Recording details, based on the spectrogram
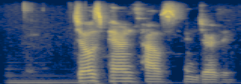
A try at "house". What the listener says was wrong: Good, good, nice.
